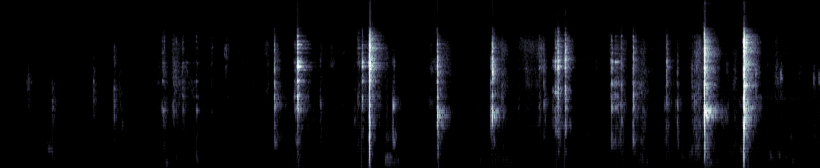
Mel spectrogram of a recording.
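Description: Clear plastic magnetic card holder (a "one touch") being handled and closed: a run of small plastic clicks and taps, with a few sharper snaps, the loudest near the end.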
